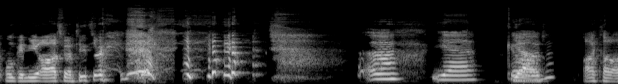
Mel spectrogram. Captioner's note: laughing; laughs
